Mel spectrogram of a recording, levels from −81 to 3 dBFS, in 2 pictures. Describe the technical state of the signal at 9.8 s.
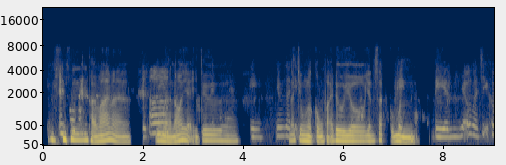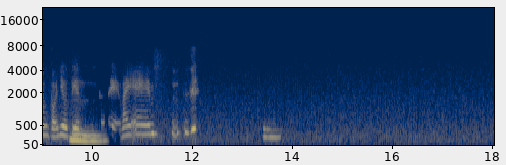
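At 9.8 s the speech abruptly sinks and breaks up. Over roughly 0.7 s of the span up to 10.58 s, it drops away by as much as about 40 dB, thinning and cutting out in pieces. This is likely speech suppressed in double talk. With both ends of the call talking at once, the echo canceller apparently couldn't tell the near talker from loudspeaker echo, so it attenuated everything together.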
